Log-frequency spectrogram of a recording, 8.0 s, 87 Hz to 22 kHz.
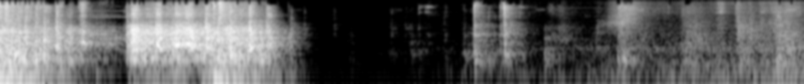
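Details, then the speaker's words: Odes Dominator 800 4x4 UTV with a V-twin that suddenly lost power while riding, heard with the camera at the engine. Start-up brings a loud, harsh, uneven racket with heavy smoke, then a rough, irregular clatter; cause unclear. "oh that sounds bad that sounds really bad no wonder the guy didn't want to start it up for me that sounds horrible"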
